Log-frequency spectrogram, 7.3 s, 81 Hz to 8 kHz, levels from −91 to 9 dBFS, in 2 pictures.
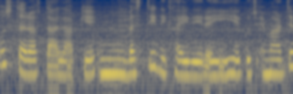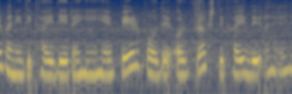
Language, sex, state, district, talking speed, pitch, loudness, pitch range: Hindi, male, Maharashtra, Chandrapur, 205 wpm, 220 Hz, -16 LUFS, 210-230 Hz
